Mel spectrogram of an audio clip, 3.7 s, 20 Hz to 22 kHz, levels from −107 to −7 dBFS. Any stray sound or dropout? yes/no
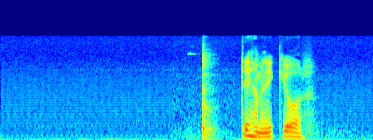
yes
